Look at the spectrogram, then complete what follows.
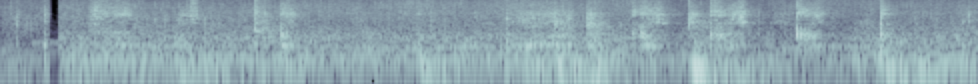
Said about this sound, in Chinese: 炒香后下入小料，葱姜蒜片，煸炒出香味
